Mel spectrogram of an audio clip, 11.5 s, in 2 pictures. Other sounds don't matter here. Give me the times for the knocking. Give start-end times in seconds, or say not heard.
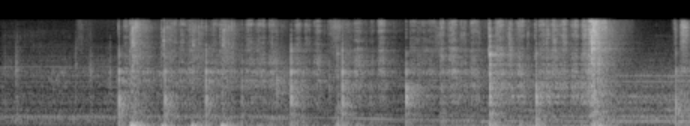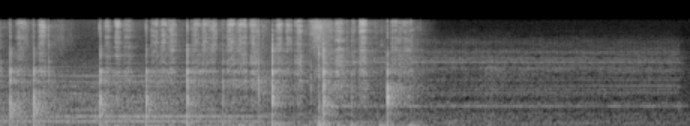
1.1-2.0, 8.4-9.4.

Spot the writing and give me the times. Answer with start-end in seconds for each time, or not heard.
0.8-9.2.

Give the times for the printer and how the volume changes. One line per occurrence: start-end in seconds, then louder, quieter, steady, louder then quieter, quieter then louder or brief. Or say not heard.
0.0-11.4 louder then quieter.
